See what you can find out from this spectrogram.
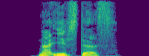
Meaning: strong/mixed nominative/accusative neuter singular superlative degree of naiv
- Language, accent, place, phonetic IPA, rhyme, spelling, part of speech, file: German, Germany, Berlin, [naˈiːfstəs], -iːfstəs, naivstes, adjective, De-naivstes.ogg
